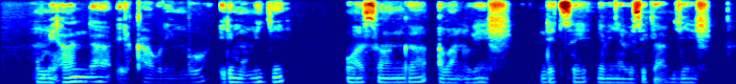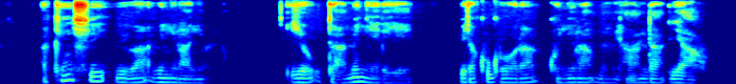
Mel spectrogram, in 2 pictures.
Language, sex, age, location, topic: Kinyarwanda, male, 18-24, Huye, government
